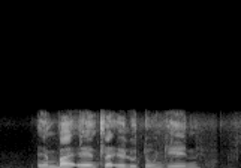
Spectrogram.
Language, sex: Xhosa, male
